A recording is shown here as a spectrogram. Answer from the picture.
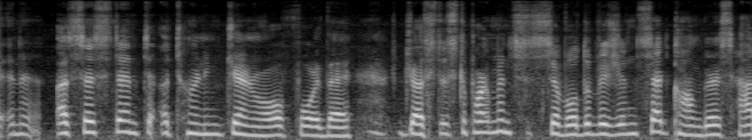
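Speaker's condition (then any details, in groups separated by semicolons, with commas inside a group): Cerebral palsy; from birth, walks with walker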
